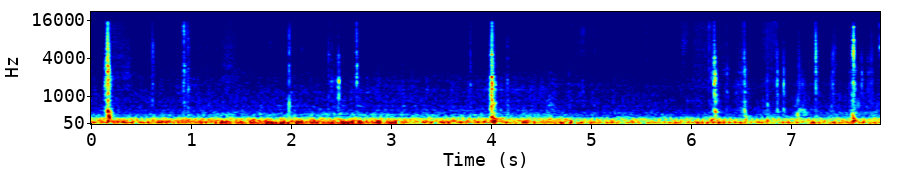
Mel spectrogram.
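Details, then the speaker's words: 1985 Oldsmobile Delta 88 with 307ci V8, bad EGR gasket, stalling, possible dead cylinder; idling on its own very rough with low uneven rumble, irregular thumps and rattles, audible vacuum leak, exhaust also needs work. "enough it's idling on its own it's very rough we actually hear that vacuum leak"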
